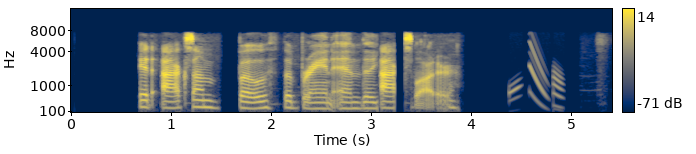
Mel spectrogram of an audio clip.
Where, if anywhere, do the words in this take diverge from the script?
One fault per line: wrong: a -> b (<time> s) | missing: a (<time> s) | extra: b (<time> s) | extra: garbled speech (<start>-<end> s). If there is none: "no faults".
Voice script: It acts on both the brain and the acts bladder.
no faults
